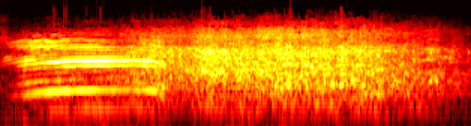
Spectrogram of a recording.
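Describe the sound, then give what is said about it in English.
A Holstein cow gives one loud, steady moo with a rich harmonic tone for about two seconds, which breaks into a rough, breathy, noisy bellow that carries on for several more seconds. “Those Holsteins can get pretty mean, you know.”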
